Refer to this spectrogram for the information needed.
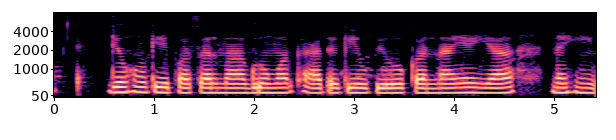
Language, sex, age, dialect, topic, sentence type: Chhattisgarhi, female, 25-30, Eastern, agriculture, question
